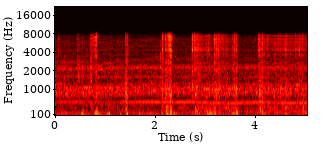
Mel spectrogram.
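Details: Repaired Blackfoot 350W/120A welder (4060 and PTC replaced) welding with 2.6 mm rod, current raised to about 70 A: steady crackling sizzle with irregular pops over a faint constant whine; arc even, normal.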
